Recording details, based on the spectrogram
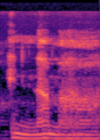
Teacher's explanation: جس طرح کہ میں نے بتایا کہ نون پر اور میم پر جب شد آ جائے تو اسے نون مشدد یا میم مشدد کہا جاتا ہے. انما ادھر نون کے اوپر شد ہے، یہاں پہ غنہ کیا جائے گا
